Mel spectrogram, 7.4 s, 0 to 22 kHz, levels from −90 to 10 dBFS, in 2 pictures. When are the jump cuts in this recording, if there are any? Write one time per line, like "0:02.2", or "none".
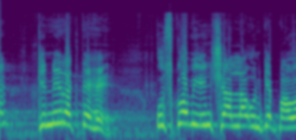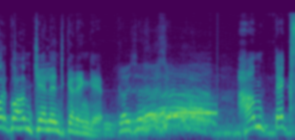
0:06.4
